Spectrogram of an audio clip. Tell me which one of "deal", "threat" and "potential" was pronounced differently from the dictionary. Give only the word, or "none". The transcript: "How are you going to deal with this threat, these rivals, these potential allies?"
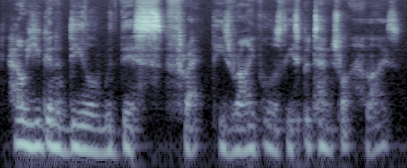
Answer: none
